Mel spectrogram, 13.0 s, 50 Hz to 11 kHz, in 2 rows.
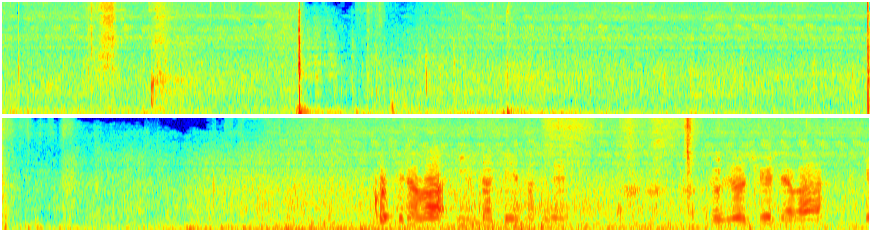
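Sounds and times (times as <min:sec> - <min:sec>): low steady rumble: 0:07.8 - 0:13.0.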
